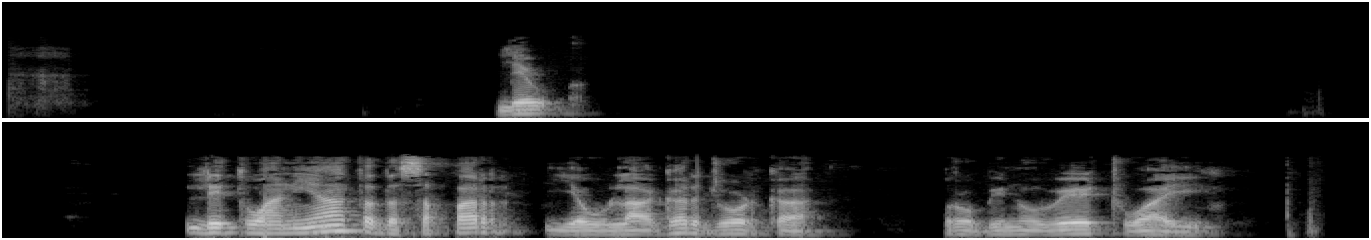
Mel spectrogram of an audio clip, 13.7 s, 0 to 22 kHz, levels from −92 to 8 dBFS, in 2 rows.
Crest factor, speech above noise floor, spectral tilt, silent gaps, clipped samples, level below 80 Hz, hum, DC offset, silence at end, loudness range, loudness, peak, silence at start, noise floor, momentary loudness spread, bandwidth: 22 dB; over 70 dB; -5 dB/octave; 3.19-5.94 s, 6.00-6.41 s, 6.66-6.83 s, 6.89-7.12 s, 7.57-7.75 s, 11.47-11.54 s; under 0.1%; -52 dBFS; none; under 0.1%; 0.75 s; 11 LU; -21 LUFS; -2 dBFS; 2.5 s; under -90 dBFS; 12 LU; 7.8 kHz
